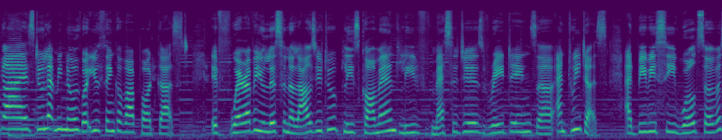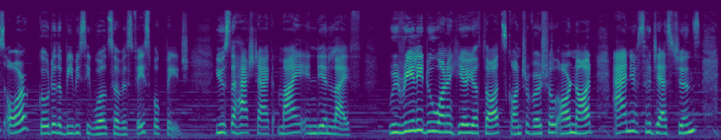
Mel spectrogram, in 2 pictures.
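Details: Adult woman speaking; normal speech.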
